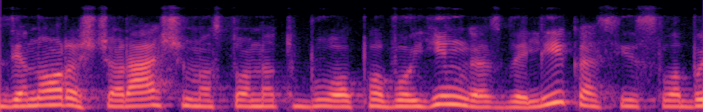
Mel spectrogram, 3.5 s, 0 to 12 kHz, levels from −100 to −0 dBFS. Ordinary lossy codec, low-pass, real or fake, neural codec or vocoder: Opus, 16 kbps; 7.2 kHz; fake; codec, 16 kHz, 8 kbps, FunCodec, trained on Chinese and English, 25 frames a second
